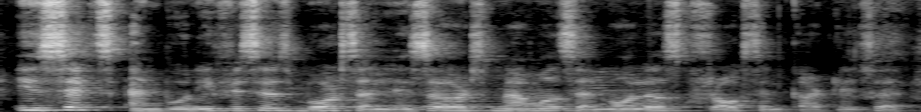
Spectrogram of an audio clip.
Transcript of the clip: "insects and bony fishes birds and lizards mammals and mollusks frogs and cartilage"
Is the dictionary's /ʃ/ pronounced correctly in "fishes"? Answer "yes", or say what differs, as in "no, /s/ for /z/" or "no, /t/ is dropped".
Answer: no, /s/ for /ʃ/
